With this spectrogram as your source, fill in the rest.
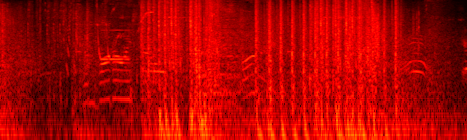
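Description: Bursts of gunfire from the shooter game FragPunk crackle in quick volleys, loud and close, mixed with game effects while a commentator talks over the action.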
